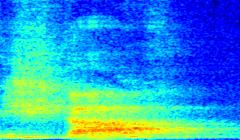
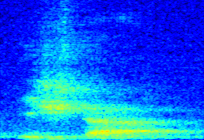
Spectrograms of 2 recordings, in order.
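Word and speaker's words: Ishtar: c'est en fait le temple de la déess ichtar dont j'ai pu vous parler au mois d'octobre vous la déesse de l'amour et de la guerre en Mésopotamie DESS quionte à l'époque au 3è millénaire ichtar donc i s t a r alors vous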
